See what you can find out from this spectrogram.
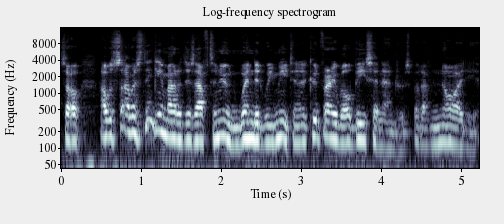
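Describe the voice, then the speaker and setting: Using vocal fry, a man of medium pitch talks at a very fast pace. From Netherlands. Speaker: saxophonist. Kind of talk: casual interview chat.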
